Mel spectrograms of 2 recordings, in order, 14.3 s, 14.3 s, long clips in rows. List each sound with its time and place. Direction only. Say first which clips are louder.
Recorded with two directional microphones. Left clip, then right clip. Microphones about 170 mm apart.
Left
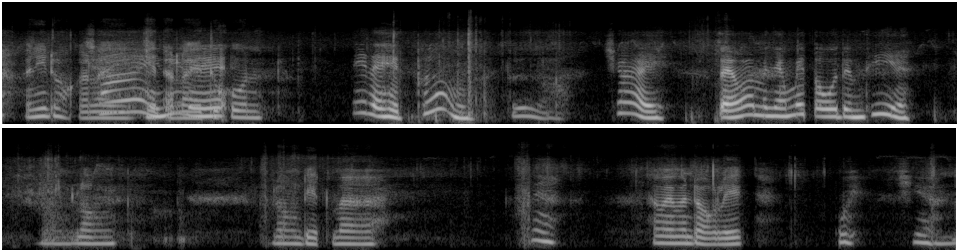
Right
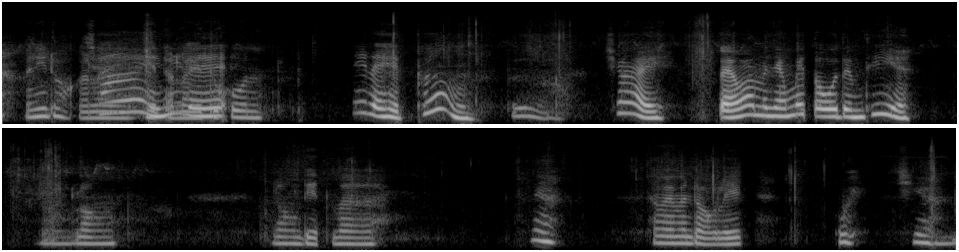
0.2 s speech: left 4 dB; 10° left (ahead or behind)
2.6 s speech: left 3 dB; 20° left (ahead or behind)
4.5 s speech: left 1 dB; 5° right (ahead or behind)
7.4 s speech: left 3 dB; 10° left (ahead or behind)
9.2 s speech: left 3 dB; 5° left (ahead or behind)
12.0 s speech: left 5 dB; 5° left (ahead or behind)
13.1 s a sound: even; 15° right (ahead or behind)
